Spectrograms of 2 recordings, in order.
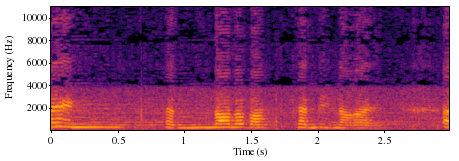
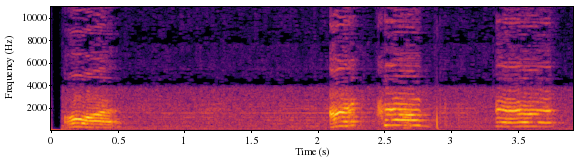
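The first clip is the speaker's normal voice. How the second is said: anguished cry; 6 semitones higher than usual. Acted. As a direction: voice rising high in despair. Anguished confession outburst.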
